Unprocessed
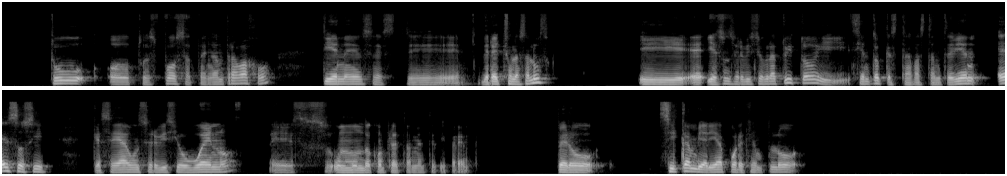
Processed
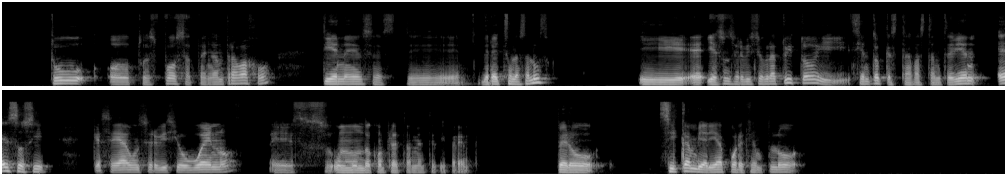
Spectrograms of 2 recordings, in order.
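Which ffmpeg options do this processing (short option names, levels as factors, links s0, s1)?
-filter_complex "[0:a]asettb=1/sr,asplit=3[s0][s1][s2];[s0]atrim=end=3.734[s3];[s1]atrim=start=3.73:end=6.57,asetpts=PTS-STARTPTS,afade=t=in:d=0.004:c=qsin,afade=t=out:st=2.836:d=0.004:c=qsin,equalizer=f=2300:w=1:g=-14[s4];[s2]atrim=start=6.566[s5];[s3][s4]acrossfade=d=0.004:c1=hsin:c2=qsin[s6];[s6][s5]acrossfade=d=0.004:c1=qsin:c2=hsin,asettb=1/sr,asplit=3[s7][s8][s9];[s7]atrim=end=10.404[s10];[s8]atrim=start=10.4:end=12.76,asetpts=PTS-STARTPTS,afade=t=in:d=0.004:c=qsin,afade=t=out:st=2.356:d=0.004:c=qsin,highpass=160,lowpass=4800[s11];[s9]atrim=start=12.756[s12];[s10][s11]acrossfade=d=0.004:c1=hsin:c2=qsin[s13];[s13][s12]acrossfade=d=0.004:c1=qsin:c2=hsin"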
